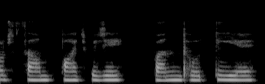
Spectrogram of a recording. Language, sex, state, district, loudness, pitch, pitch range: Hindi, female, Bihar, Supaul, -30 LUFS, 205 Hz, 200-205 Hz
